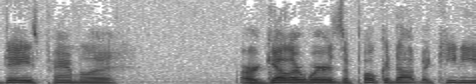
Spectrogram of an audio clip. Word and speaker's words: Geller: Pamela Geller rhymes with Penn and Teller, making fun of our beards and ankle plants.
